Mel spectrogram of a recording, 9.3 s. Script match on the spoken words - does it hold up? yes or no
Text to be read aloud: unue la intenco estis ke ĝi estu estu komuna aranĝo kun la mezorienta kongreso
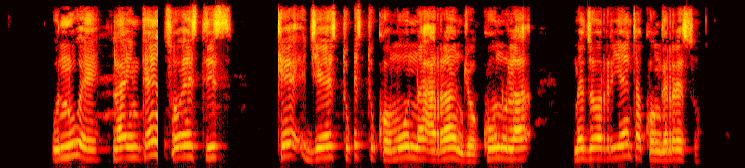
yes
